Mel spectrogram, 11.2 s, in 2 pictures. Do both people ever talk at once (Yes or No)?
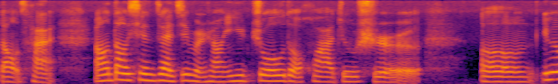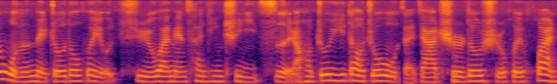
No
